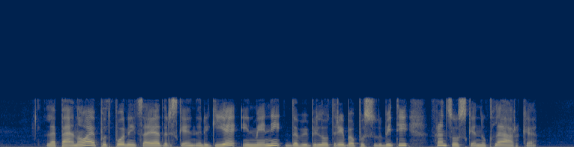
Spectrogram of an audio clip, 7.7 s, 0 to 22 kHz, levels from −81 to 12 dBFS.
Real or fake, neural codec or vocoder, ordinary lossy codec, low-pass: real; none; none; 7.2 kHz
